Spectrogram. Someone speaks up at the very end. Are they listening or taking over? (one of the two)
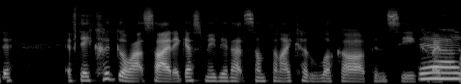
taking over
